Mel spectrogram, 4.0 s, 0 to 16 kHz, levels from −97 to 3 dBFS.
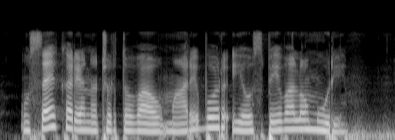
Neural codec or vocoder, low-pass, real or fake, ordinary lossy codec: none; 7.2 kHz; real; Opus, 64 kbps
